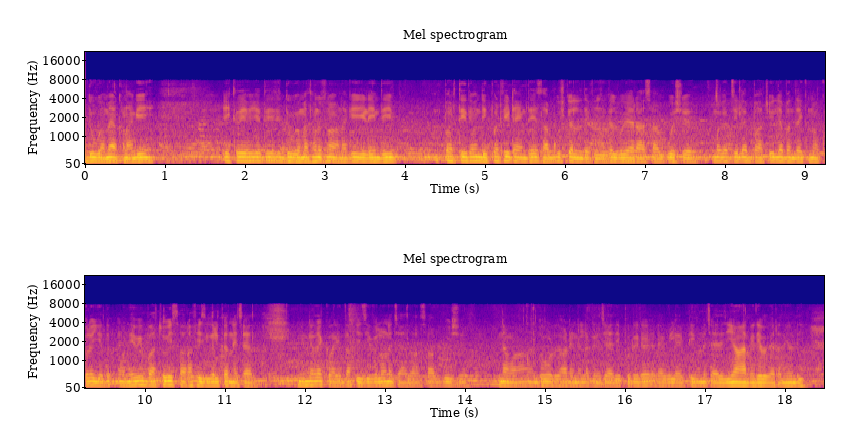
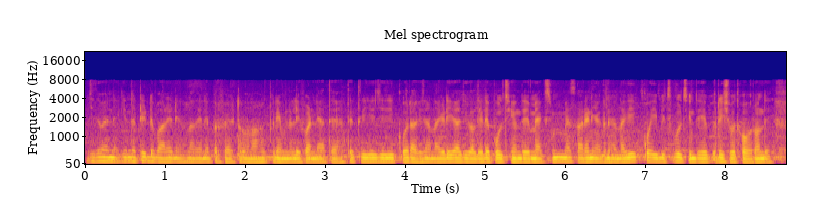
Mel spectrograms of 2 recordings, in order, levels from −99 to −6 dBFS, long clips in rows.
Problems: constant background noise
